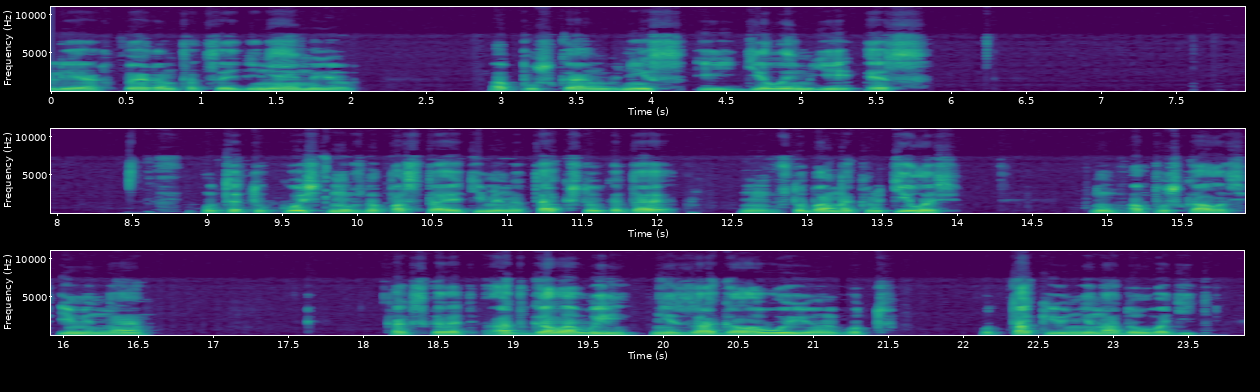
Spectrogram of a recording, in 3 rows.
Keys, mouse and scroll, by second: 1.7 click, 3.2-4.6 scroll up 1, 4.6-5.2 scroll up 2, 5.2 s, 8.4-8.9 scroll up 2, 9.2 shift+middle click, 22.3 click.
